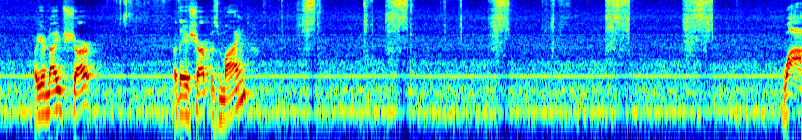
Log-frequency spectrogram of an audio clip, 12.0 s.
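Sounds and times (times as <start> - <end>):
knife slicing through paper: 7.4 - 9.5, 10.3 - 10.8.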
